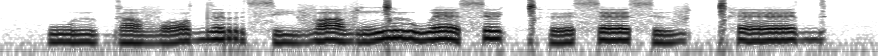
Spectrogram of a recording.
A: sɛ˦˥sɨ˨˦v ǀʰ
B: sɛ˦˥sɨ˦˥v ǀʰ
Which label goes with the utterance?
A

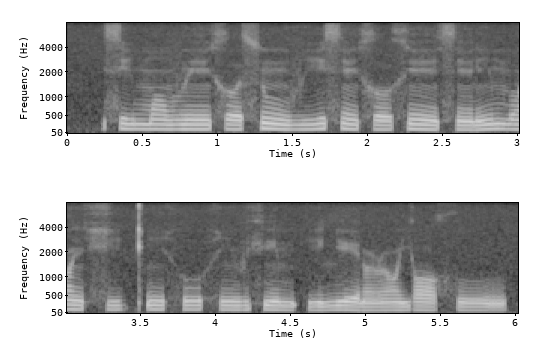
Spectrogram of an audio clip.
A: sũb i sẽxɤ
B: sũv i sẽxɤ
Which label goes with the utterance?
B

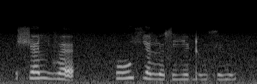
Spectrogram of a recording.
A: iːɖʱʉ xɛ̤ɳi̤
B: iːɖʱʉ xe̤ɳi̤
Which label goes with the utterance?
B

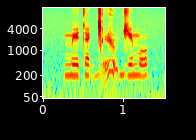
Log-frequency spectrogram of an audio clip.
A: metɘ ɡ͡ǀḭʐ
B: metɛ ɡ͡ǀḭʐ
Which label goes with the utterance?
B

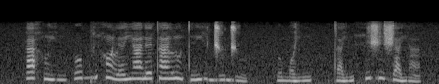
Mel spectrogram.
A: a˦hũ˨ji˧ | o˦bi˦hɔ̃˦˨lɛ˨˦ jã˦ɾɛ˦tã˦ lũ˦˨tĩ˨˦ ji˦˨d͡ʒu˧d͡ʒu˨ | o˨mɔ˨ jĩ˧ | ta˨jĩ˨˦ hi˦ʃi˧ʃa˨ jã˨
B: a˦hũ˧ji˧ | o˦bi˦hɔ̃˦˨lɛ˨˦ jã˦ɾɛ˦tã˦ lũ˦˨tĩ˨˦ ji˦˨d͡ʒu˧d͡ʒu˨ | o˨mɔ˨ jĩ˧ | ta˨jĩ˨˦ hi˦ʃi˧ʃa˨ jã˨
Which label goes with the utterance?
B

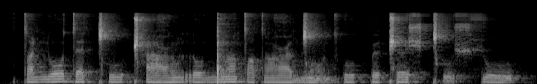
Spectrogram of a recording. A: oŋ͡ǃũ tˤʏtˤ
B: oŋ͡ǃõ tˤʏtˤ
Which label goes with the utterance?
A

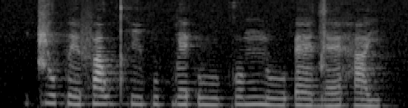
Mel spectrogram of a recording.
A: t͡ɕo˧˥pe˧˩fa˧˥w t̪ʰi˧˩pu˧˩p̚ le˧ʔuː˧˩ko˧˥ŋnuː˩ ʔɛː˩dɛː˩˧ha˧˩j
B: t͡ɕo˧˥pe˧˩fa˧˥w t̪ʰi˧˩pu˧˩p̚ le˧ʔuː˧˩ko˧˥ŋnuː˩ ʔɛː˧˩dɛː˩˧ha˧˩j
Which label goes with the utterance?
B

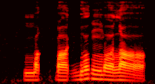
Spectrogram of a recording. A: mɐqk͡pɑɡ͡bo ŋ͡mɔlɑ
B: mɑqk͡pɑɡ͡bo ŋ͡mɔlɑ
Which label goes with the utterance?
B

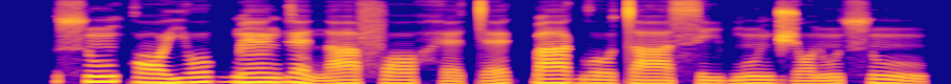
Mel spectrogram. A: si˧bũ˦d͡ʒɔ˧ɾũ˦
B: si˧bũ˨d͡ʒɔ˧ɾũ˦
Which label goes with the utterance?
A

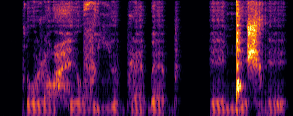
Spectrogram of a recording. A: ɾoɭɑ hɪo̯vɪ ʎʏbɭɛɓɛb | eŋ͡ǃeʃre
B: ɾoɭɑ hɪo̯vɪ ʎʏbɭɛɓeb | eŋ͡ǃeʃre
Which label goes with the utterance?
A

